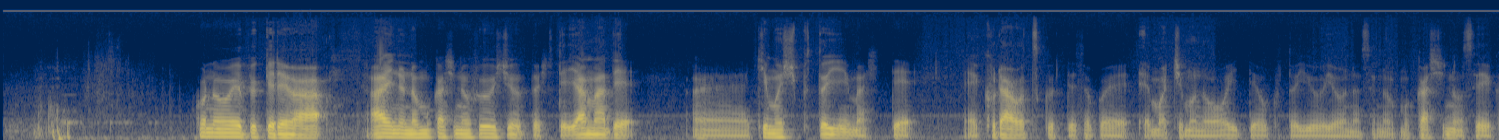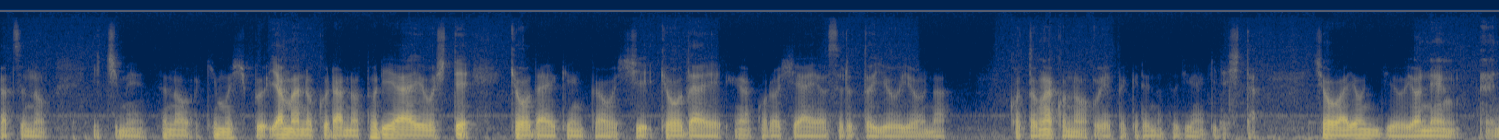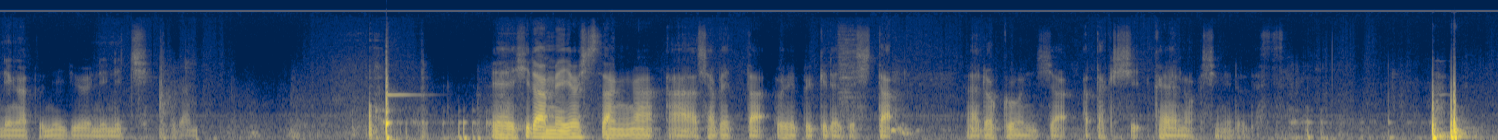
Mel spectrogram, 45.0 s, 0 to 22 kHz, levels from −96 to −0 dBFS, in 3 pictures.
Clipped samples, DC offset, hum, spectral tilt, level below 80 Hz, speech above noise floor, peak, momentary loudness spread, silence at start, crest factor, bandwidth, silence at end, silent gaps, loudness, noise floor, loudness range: under 0.1%; under 0.1%; none; -9.5 dB/octave; -34 dBFS; 26 dB; 0 dBFS; 20 LU; 0.1 s; 24 dB; 16 kHz; 0 s; none; -24 LUFS; -50 dBFS; 11 LU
